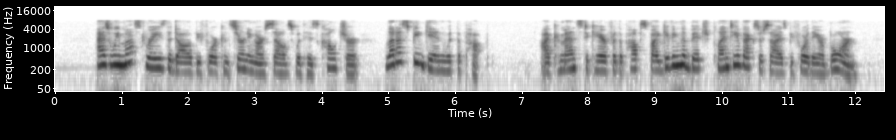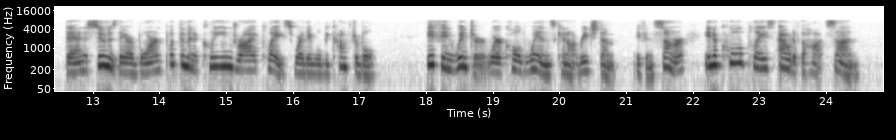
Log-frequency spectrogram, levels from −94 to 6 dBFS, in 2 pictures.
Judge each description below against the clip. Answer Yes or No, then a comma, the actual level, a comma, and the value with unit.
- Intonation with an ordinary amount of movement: No, wide, 6.9 semitones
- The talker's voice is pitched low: No, high, 200 Hz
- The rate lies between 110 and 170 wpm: No, average, 185 wpm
